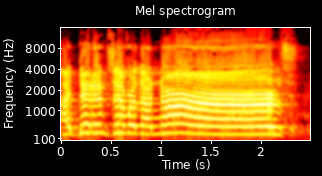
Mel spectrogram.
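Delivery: slow, very loud, defensive yelling. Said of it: "I yelled into her".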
